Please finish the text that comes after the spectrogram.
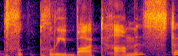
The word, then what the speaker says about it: phlebotomist: Phlebotomist? I believe that's right. I don't know how to pronounce it. Thank you, Baggins Wolf, in the chat. Phlebotomist? Phlebotomist.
